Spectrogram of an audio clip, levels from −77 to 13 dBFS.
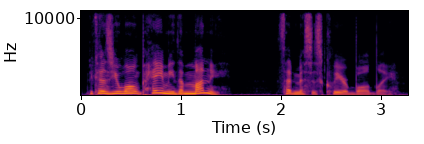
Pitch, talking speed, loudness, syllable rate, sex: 225 Hz, 200 wpm, -17 LUFS, 5.6 syllables/s, female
